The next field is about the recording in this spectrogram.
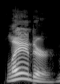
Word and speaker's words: Lander: Did I say, what did I say? Lighten? – Landon. – Landon. Lander. My apologies, Lander.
